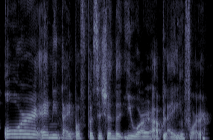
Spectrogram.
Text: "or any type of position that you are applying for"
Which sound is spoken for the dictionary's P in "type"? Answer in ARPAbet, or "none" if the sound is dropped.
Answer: P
